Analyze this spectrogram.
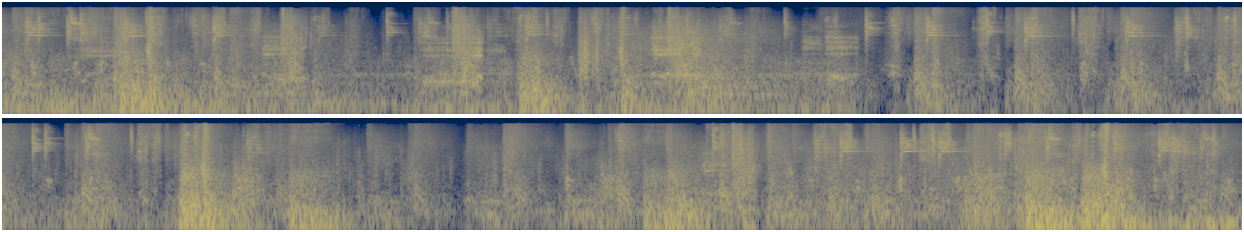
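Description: Fantasy battle sound effects clash and thud with magical bursts.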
